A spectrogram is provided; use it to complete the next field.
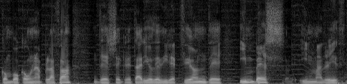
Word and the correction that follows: Invest in Madrid: Lo he pronunciado fatal, ¿no? – No, Invest in Madrid.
